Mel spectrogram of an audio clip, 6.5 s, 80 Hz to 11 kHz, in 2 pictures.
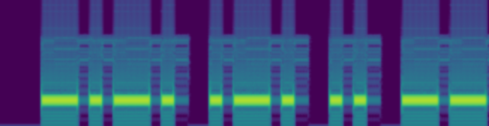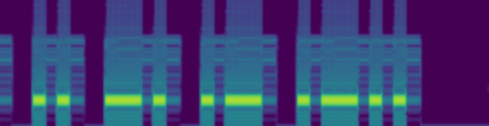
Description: Morse code, heard as a keyed tone, about 15 wpm, 750 Hz. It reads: CRIMINAL
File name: cwa / W1AW-Level2 / 15WPM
